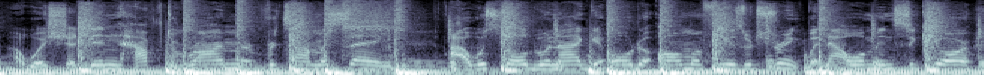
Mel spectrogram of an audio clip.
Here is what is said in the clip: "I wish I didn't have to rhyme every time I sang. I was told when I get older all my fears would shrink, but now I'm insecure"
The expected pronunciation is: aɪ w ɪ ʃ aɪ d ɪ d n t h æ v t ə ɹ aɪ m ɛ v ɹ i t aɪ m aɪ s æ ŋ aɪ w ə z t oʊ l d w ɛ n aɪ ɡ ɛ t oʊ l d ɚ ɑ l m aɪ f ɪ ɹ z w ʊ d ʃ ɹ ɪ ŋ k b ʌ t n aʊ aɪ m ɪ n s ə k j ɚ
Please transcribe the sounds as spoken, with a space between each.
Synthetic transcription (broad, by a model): aɪ w ɪ ʃ aɪ d ɪ d n t h æ f t ə ɹ aɪ m ɛ v ɹ i t aɪ m aɪ s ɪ ŋ aɪ w ə z t oʊ l d w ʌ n aɪ ɡ ɛ t oʊ l d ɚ ɑ l m aɪ f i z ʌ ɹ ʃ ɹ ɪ ŋ k b ʌ t n aʊ aɪ m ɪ n s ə k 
